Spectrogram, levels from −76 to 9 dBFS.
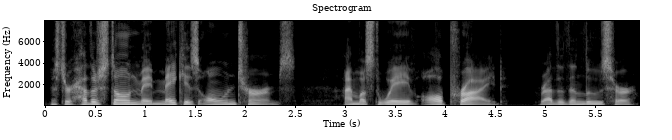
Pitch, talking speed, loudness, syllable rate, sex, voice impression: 130 Hz, 160 wpm, -19 LUFS, 4.1 syllables/s, male, very masculine, very adult-like, very middle-aged, very thick, tensed, powerful, bright, soft, slightly muffled, fluent, slightly raspy, cool, very intellectual, refreshing, sincere, very calm, mature, very friendly, very reassuring, unique, slightly elegant, wild, sweet, lively, kind, slightly modest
